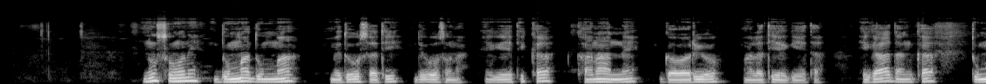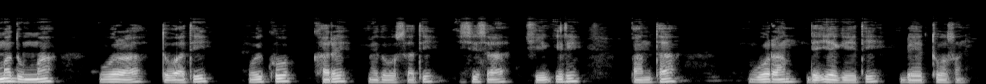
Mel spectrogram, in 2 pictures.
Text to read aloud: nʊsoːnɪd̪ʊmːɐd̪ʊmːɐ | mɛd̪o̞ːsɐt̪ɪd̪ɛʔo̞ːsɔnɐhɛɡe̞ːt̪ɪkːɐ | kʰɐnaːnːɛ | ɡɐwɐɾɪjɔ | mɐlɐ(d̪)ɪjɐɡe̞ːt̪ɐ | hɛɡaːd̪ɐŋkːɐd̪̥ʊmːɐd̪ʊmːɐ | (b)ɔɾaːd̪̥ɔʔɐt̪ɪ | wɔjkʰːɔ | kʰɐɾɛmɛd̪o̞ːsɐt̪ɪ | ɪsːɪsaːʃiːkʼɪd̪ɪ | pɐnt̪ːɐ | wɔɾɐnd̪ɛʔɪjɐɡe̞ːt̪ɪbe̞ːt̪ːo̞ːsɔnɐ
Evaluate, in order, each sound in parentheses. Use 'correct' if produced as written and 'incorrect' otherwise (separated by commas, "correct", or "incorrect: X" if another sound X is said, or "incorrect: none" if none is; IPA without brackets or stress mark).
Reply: incorrect: t̪, incorrect: w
